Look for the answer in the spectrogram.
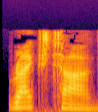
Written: reichstag

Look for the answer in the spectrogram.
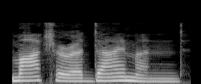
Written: matura diamond

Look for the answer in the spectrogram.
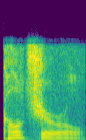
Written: cultural

